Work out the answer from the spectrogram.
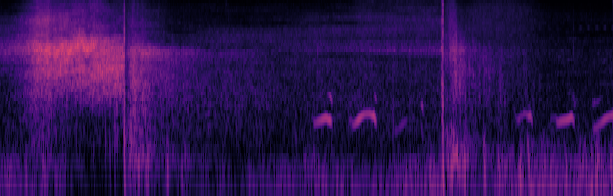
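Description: Fireworks going off: a loud hissing burst in the first second or so, with sharp bangs about a second in and again about four and a half seconds in.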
